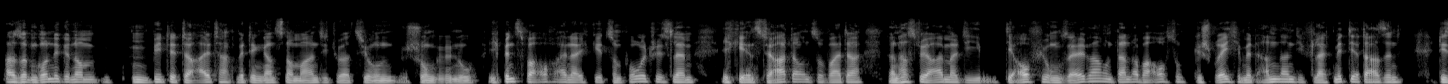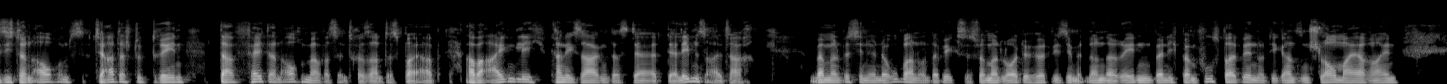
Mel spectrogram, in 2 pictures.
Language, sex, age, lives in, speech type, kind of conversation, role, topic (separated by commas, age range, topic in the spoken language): German, male, 65-69, Germany, conversation, podcast, guest, Was ist dein Lieblingsort, an dem du besonders kreativ bist?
